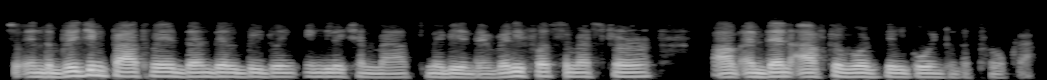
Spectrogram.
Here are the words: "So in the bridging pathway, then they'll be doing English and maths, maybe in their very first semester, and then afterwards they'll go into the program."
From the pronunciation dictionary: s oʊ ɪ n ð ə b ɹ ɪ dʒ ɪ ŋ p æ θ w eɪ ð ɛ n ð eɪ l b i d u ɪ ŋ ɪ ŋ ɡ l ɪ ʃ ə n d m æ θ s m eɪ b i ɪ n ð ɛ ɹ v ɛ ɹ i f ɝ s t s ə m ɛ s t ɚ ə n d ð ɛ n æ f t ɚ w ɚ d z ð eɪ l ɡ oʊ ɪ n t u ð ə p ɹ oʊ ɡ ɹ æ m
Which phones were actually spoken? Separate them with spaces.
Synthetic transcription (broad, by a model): s oʊ ɪ n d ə b ɹ ɪ dʒ ɪ ŋ p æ t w eɪ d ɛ n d eɪ l b i d u ɪ ŋ ɪ ŋ ɡ l ɪ ʃ ə n d m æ t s m eɪ b i ɪ n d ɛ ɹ v ɛ ɹ i f ɝ s t s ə m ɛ s t ɚ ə n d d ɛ n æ f t ɚ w ɚ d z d eɪ l ɡ oʊ ɪ n t u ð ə p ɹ oʊ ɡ ɹ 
